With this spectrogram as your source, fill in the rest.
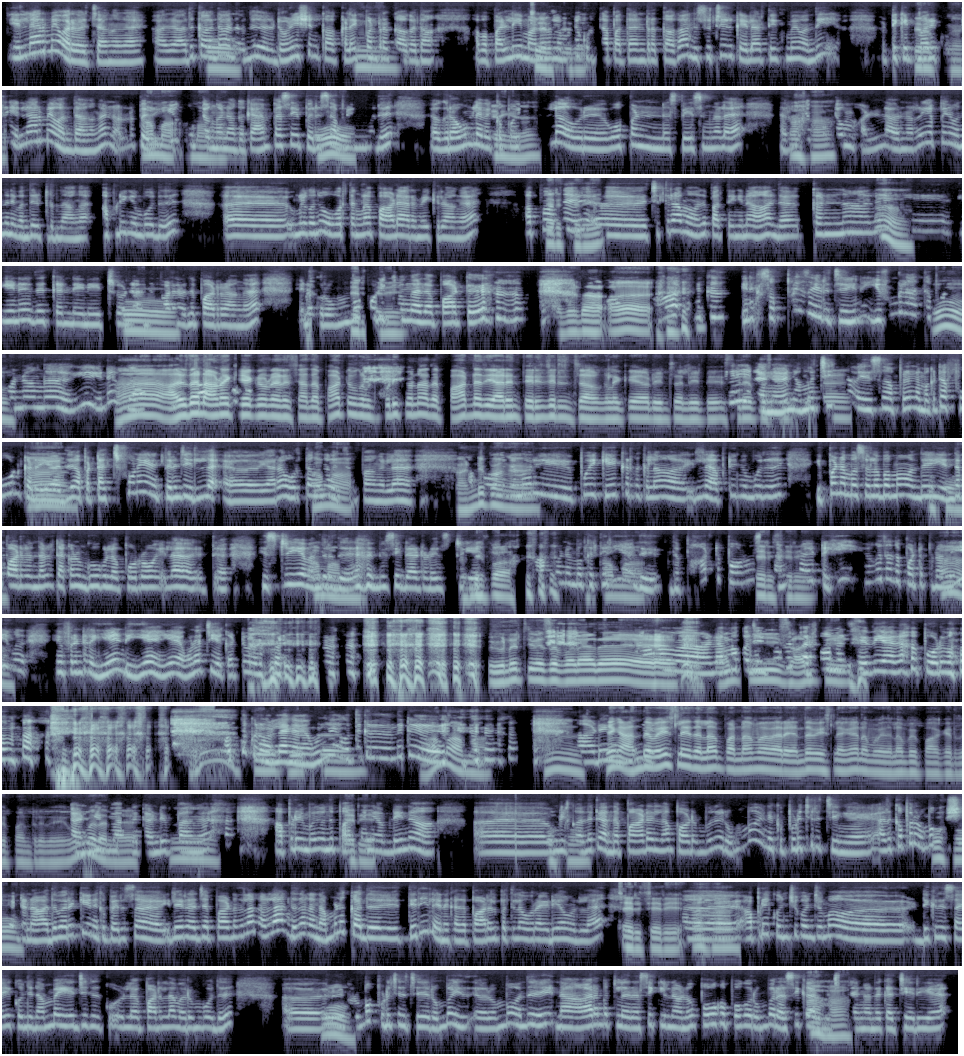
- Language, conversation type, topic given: Tamil, podcast, கச்சேரி தொடங்குவதற்கு முன் உங்கள் எதிர்பார்ப்புகள் எப்படியிருந்தன, கச்சேரி முடிவில் அவை எப்படியிருந்தன?
- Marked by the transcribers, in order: distorted speech; in English: "டொனேஷன்கா க கலெக்ட்"; other background noise; "பத்தாதுன்றதுக்காக" said as "பத்தாதுன்றக்காக"; tapping; static; in English: "கேம்பஸே"; in English: "கிரவுண்ட்ல"; in English: "ஓப்பன் ஸ்பேஸுங்னால"; singing: "கண்ணாலே எனது கண்ணே நேற்றோடு"; chuckle; laugh; in English: "சர்ப்ரைஸ்"; unintelligible speech; in English: "டச் ஃபோனே"; in English: "ஹிஸ்டரியே"; chuckle; in English: "மியூசிக் டைரக்டர்"; laugh; in English: "ஸ்டன்"; laughing while speaking: "உணர்ச்சி வசப்படாத சாந்தி, சாந்தி"; laugh; drawn out: "வசப்படாத"; laughing while speaking: "பெர்ஃபார்மன்ஸ் ஹெவியா தான் போடுவோமா!"; in English: "பெர்ஃபார்மன்ஸ் ஹெவியா"; laughing while speaking: "சிறப்பு, ஆ"; laugh; chuckle; in English: "ஐடியாவும்"; drawn out: "ஆ"; in English: "டிக்ரீஸ்"; in English: "ஏஜுக்கு"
